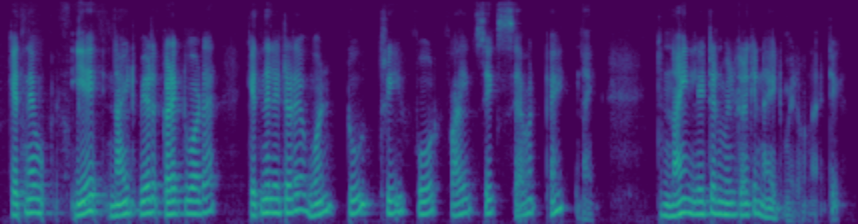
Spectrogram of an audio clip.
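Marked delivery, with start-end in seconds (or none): none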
